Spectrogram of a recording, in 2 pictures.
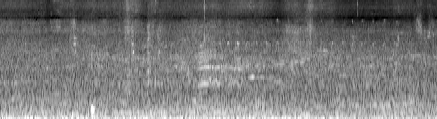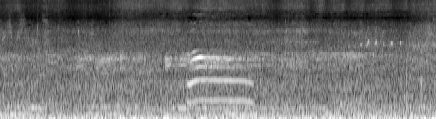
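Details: Hungry stray cats living on the street, coming to a familiar voice, give a few drawn-out rising then falling meows, the clearest near the end, over steady low traffic rumble and street noise.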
